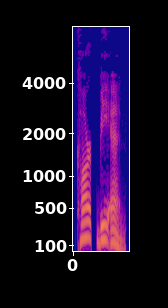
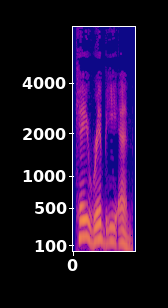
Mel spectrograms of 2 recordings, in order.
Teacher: (karr-ə-BEE-ən), with the primary stress on the third syllable, and (kə-RIB-ee-ən), with the stress on the second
